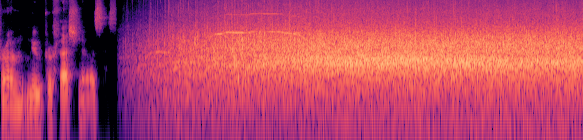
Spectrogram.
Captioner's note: clapping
